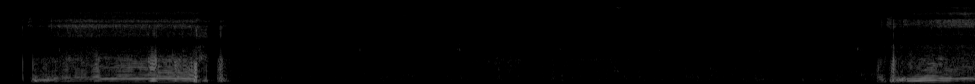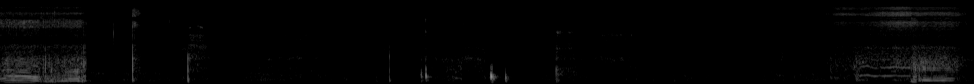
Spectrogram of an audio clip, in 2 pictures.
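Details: Sleeping Shih Tzu snoring indoors: three loud, rasping snore bursts spaced roughly eight seconds apart, each lasting about two seconds with a buzzy, layered tone, separated by near-silence with faint soft clicks.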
